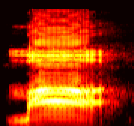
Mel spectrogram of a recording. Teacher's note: میم کے اوپر کھڑی زبر ہے، اس کو 1 سیکنڈ لمبا کھینچ کے پڑھا جائے گا۔ احتیاط کرنے کی ضرورت ہے، اس کو ناک میں نہ پڑھا جائے، ماں کر کے نہ پڑھا جائے بلکہ ما کر کے پڑھا جائے، یعنی اس کو پڑھتے وقت ناک سے سانس نہیں لینا، منہ سے سانس لینا ہے۔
